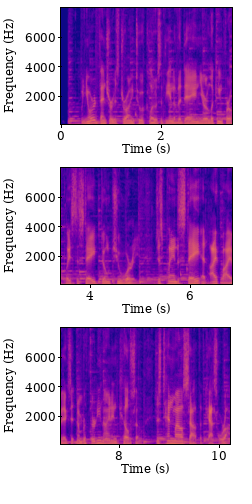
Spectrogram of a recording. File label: Commercial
